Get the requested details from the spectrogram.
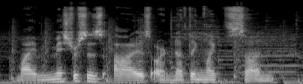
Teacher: you're going from the unstressed of my to the stressed of mist in the beginning of mistress. And then tress is then stressed, and then eyes is stressed.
